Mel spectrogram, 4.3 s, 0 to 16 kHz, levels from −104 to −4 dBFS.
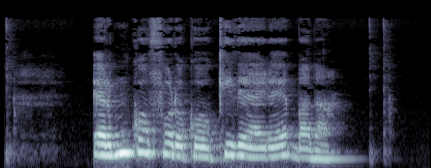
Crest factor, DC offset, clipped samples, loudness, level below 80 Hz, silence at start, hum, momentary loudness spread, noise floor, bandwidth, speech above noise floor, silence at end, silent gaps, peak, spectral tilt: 18 dB; under 0.1%; under 0.1%; -23 LUFS; -70 dBFS; 0.95 s; none; 14 LU; -71 dBFS; 11.5 kHz; 49 dB; 0.85 s; none; -6 dBFS; -7.5 dB/octave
